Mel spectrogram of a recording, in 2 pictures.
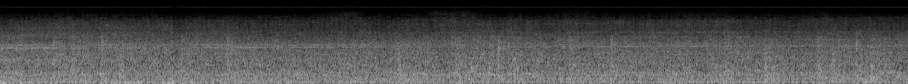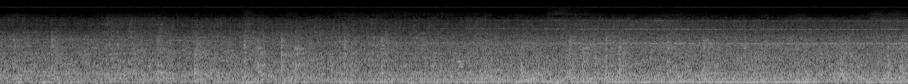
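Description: Train of passenger coaches rolling past on the rails, a steady rumble of wheel and rail noise with a low hum underneath.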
